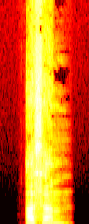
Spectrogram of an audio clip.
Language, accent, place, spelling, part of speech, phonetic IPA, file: German, Germany, Berlin, Assam, proper noun / noun, [ˈasam], De-Assam.ogg
- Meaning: Assam (a state in northeastern India)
